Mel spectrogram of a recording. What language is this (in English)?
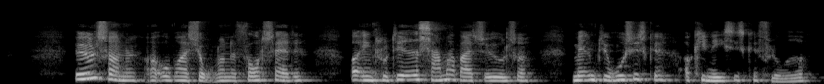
Danish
